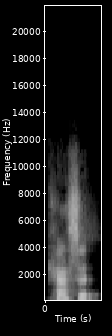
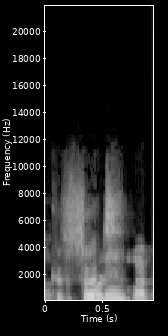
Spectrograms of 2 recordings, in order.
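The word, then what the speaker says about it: Cassutt: about this aircraft, but it's actually pronounced Cassette, according to you, or the Cassut, as I grew up. Told me so. Okay, the Cassette Aircraft, which is a mid-wing or low wing.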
